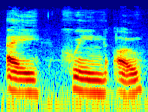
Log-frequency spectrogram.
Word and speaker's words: Aquino: He likes his name to be pronounced A Queen O.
